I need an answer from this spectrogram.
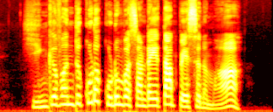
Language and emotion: Tamil, angry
